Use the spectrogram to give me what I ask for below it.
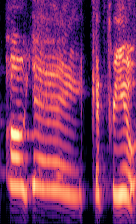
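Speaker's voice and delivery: high, happy congratulations; genuinely excited. Shown as a demonstration. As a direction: cheer them on sincerely. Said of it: "Is it like".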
